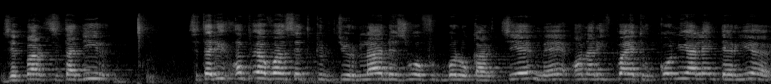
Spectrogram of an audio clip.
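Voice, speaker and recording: A man's voice: very high-pitched, steady tone, normal speed. A man playing a self-important pundit who rambles and repeats himself. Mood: earnest. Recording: echoey room, faint noise.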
